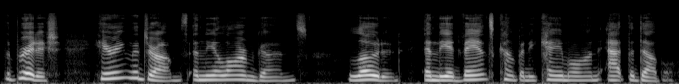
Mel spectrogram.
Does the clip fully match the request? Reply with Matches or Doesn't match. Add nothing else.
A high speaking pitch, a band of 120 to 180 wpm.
Matches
